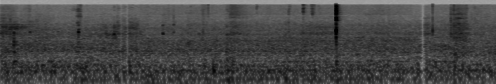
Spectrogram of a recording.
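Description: Quiet room tone with a few faint clicks and taps of a barrel power plug being fitted into a small circuit board. The clearest click comes about four seconds in.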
